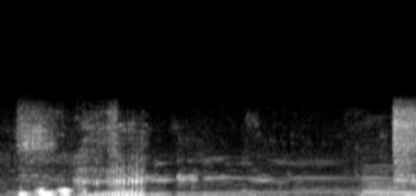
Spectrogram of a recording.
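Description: A few faint, brief murmurs, then the faint steady hum of the small air compressor driving the eBrush airbrush while it sprays marker ink.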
